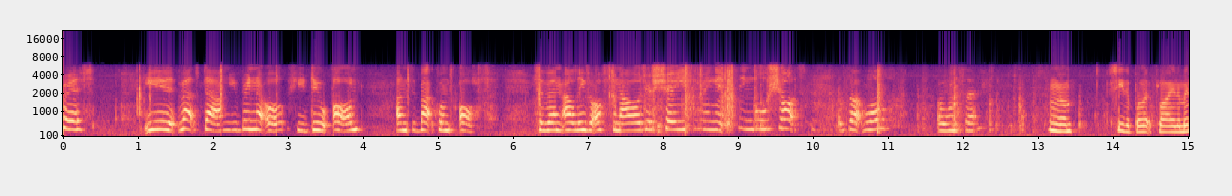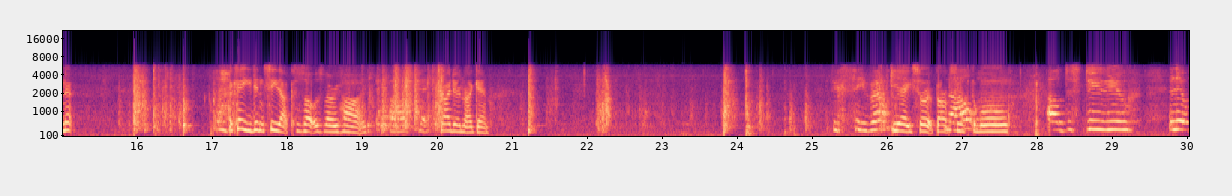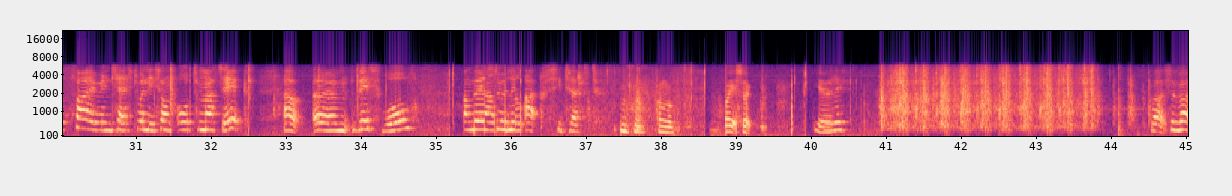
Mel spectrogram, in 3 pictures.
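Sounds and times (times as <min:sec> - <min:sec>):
toy blaster firing automatic clacks: 0:40.9 - 0:43.9.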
